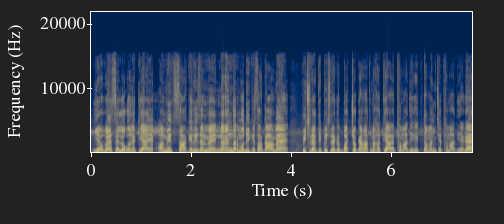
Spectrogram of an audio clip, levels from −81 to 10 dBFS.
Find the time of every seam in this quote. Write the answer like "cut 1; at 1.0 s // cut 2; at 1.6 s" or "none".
cut 1; at 1.2 s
